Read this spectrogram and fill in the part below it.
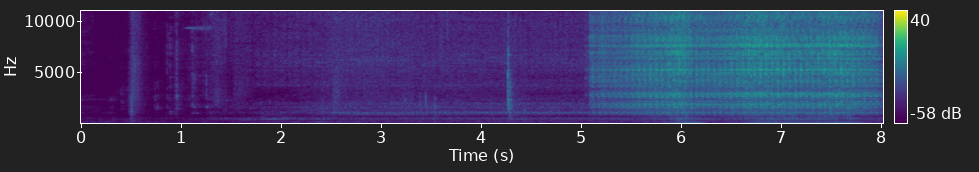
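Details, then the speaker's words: Cutting a highly figured walnut platter on the lathe: a quiet cut, then a loud, harsh buzzing rattle for about three seconds as the tool chatters on the rim edge; the fix shown is switching the handle over and easing off the cut. "If you're getting some chatter on the edge of your rim like that, you can hear the chatter we're getting."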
